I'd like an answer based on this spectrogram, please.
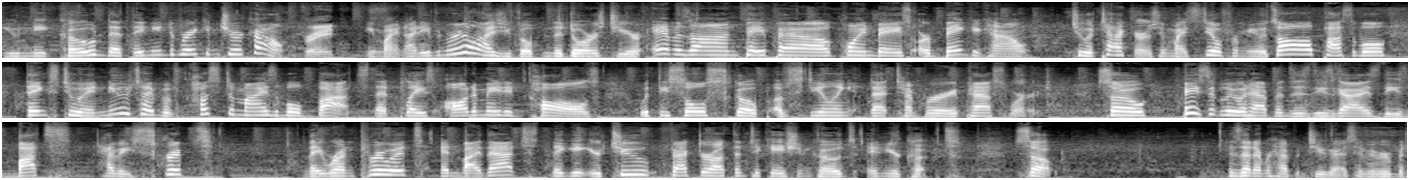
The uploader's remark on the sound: LIVE from Bastards Canteen in Downey to celebrate Veterans Day!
